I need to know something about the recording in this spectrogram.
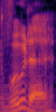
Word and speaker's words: Gouda: Gouda is Wuda. Ah, Dutch.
